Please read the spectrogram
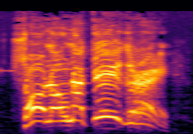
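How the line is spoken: Angry shriek. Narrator (Italian): strillò alterandosi

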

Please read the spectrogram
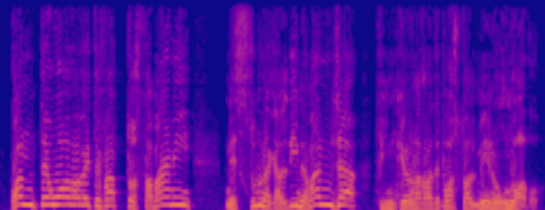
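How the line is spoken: Booming rooster crow, nonstop shouting. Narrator (Italian): tonante chicchirichì di Von Crest, che gridava tutto spiano

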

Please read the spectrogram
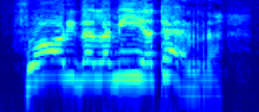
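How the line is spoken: Shouting. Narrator (Italian): gridò

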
